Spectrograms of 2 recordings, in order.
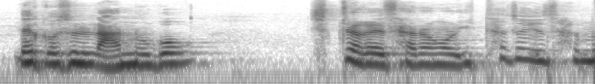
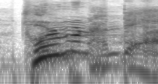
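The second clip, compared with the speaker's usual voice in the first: much higher and loud, keep him awake; urgent shout; 11 semitones higher, 9 dB louder than usual. Acted. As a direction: bark it to stop him drifting off. Rescuer keeping victim awake.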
